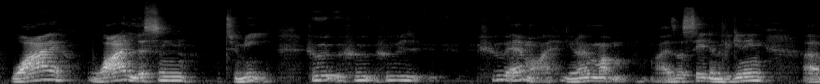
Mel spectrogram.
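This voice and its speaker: A man's voice: fairly high pitch, creaky. South African man, roomy sound. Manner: rambling, repeats words while searching for them. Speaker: podcast host. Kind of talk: casual solo podcast talk.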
